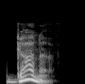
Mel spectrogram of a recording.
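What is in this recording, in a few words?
"ganef", English, British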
